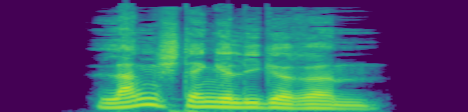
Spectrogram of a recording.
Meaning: strong dative masculine/neuter singular comparative degree of langstängelig
- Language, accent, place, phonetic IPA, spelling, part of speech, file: German, Germany, Berlin, [ˈlaŋˌʃtɛŋəlɪɡəʁəm], langstängeligerem, adjective, De-langstängeligerem.ogg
